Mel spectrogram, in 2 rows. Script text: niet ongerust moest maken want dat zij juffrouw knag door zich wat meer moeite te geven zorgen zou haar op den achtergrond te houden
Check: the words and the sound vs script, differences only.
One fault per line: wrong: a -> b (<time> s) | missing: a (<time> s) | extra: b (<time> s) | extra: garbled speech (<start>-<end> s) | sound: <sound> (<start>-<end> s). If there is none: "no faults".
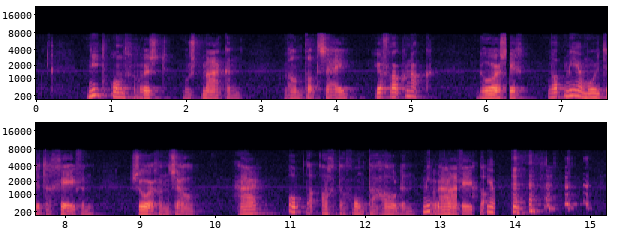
sound: dropout (6.3-6.3 s)
extra: garbled speech (12.7-13.7 s)
sound: laugh (13.9-15.0 s)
